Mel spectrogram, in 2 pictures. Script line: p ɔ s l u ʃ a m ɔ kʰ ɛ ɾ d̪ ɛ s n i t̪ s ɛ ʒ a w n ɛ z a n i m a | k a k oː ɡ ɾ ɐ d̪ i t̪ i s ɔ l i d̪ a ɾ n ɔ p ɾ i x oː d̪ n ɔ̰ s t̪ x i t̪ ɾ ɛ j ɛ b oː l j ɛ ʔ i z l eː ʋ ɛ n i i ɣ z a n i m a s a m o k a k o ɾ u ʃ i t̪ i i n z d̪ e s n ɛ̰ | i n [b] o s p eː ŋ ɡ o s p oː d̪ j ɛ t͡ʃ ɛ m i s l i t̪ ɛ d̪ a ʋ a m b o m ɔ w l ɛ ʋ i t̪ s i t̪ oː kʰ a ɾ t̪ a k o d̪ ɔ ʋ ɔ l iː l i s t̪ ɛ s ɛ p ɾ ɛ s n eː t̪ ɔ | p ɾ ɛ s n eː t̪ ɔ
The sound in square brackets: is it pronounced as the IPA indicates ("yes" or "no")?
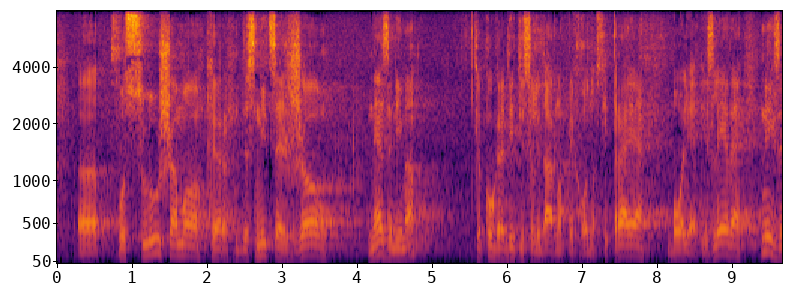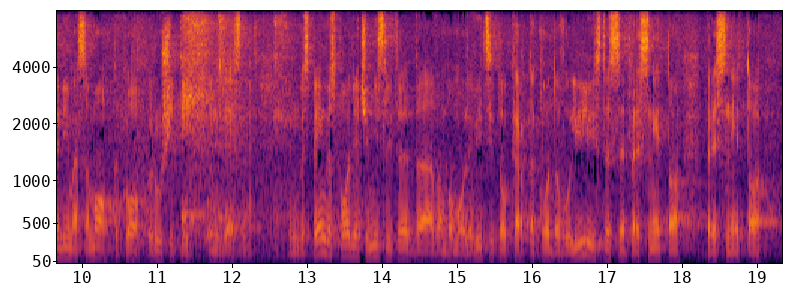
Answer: no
